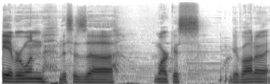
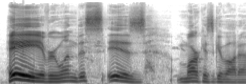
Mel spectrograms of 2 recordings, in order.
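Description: First: The voice is flat with little pitch movement. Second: The voice is lively with lots of pitch movement. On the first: The speaker calls it wrong. "you sound like so monotone today" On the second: The speaker calls it right. "the very peppy, super energetic"

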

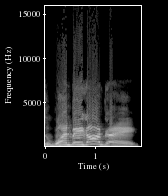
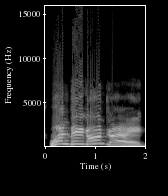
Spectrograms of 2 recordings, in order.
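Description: First: It is said a little louder. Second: It is said loudly.

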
